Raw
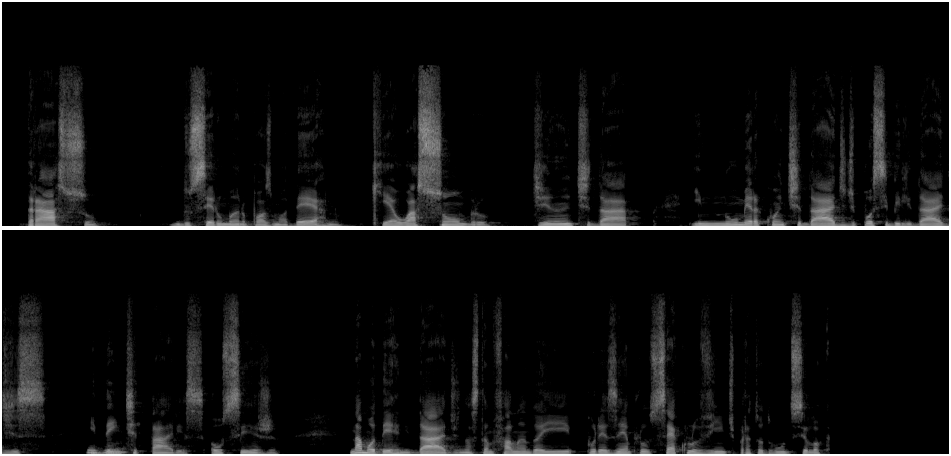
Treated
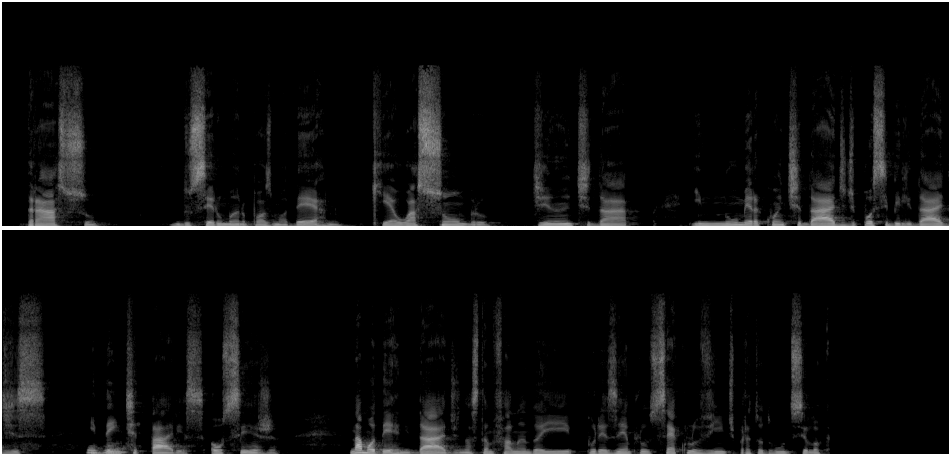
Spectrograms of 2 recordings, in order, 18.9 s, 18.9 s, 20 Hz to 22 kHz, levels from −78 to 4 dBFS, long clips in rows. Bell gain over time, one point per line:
bell 780 Hz 1.1 oct
7.52 s -7.5 dB
8.04 s +1.5 dB
9.24 s +1.5 dB
9.76 s +9.5 dB
12.98 s +9.5 dB
13.42 s +1 dB
14.11 s +1 dB
14.61 s -9 dB

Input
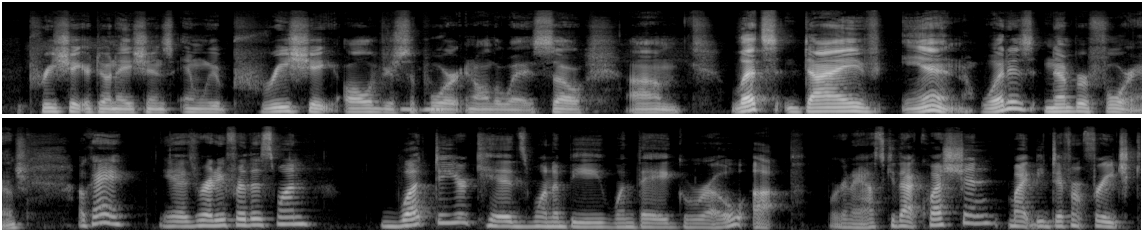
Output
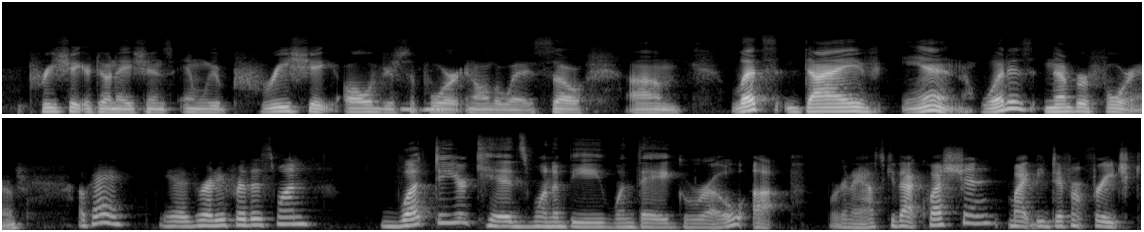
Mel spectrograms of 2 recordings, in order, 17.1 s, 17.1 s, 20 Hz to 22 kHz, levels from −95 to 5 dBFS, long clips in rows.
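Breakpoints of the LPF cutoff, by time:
LPF 24 dB/oct
10.14 s 1700 Hz
10.68 s 4300 Hz
11.86 s 7800 Hz
13.36 s 7800 Hz
14.15 s 3600 Hz

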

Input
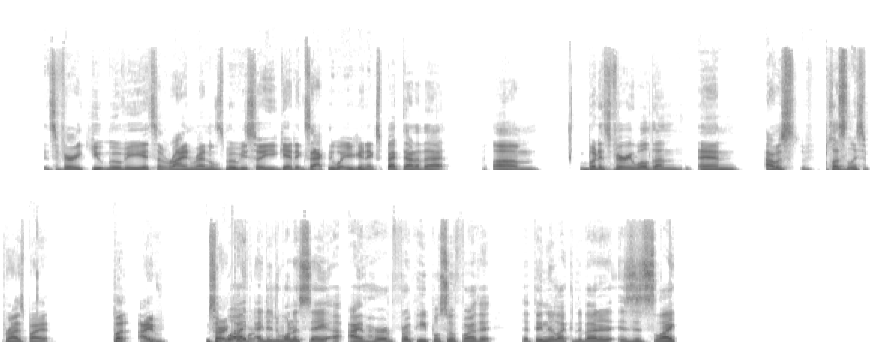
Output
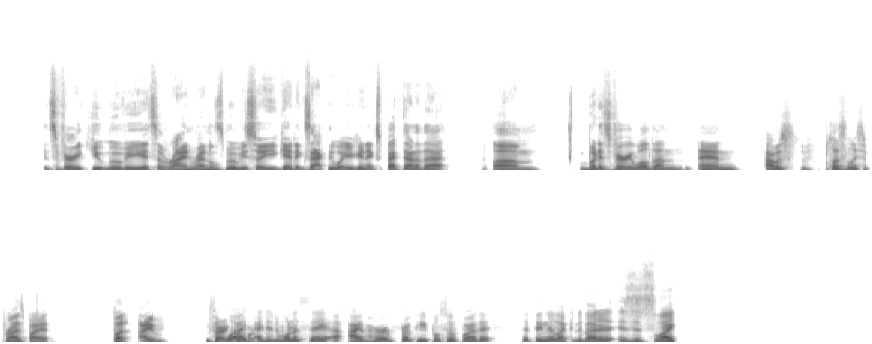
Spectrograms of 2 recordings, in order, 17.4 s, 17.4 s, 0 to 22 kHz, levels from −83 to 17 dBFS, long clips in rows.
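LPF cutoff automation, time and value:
LPF 24 dB/oct
5.93 s 9200 Hz
6.51 s 3400 Hz
10.17 s 3400 Hz
10.87 s 2000 Hz
13.91 s 2000 Hz
14.8 s 4200 Hz

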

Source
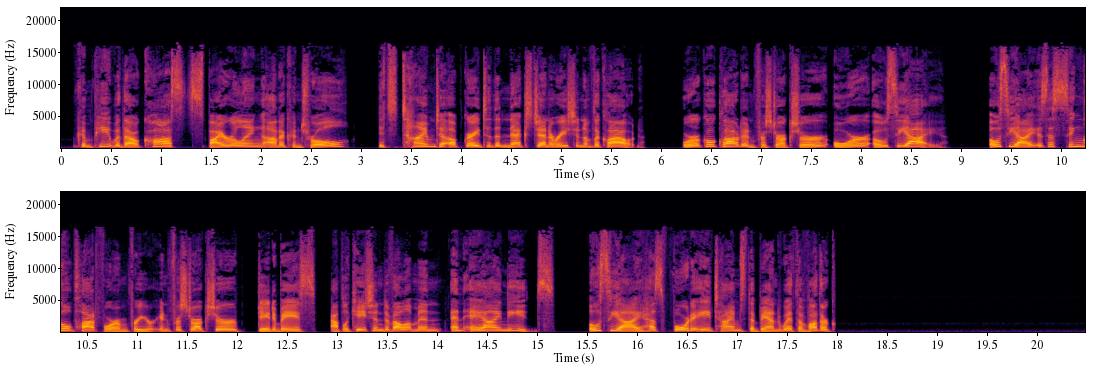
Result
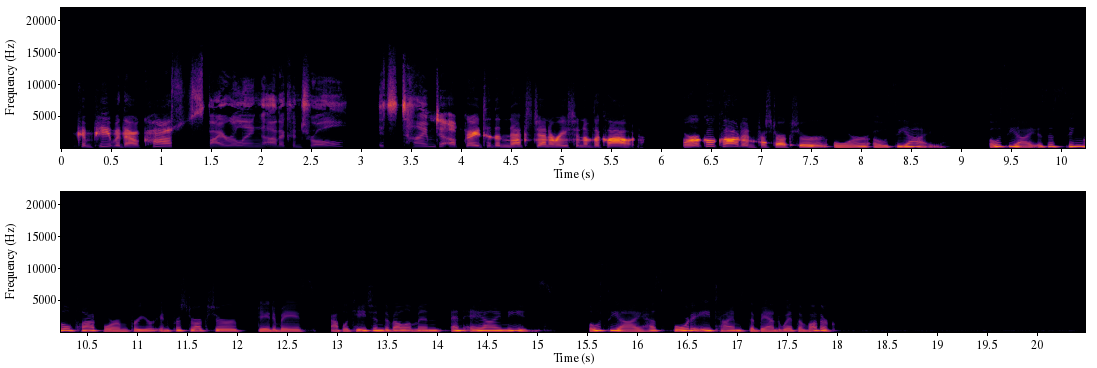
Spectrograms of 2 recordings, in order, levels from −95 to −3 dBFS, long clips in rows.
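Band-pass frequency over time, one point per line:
band-pass, Q 15
0.99 s 2300 Hz
1.44 s 6800 Hz
3.54 s 6800 Hz
4.46 s 1300 Hz
6.83 s 1300 Hz
7.68 s 250 Hz

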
